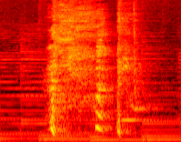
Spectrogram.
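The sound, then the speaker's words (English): A loud cough comes in three sharp bursts over a steady low hum, with no talk. “wow, that was loud. That was a weird fucking cough. Did you hear that? Digital cough.”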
